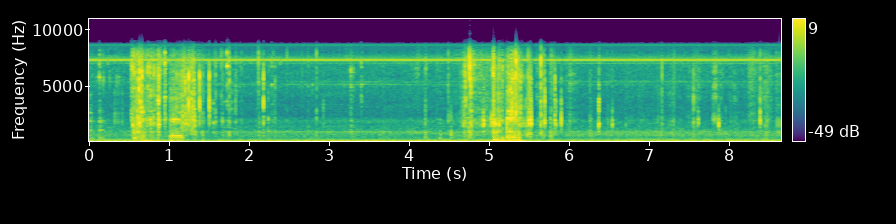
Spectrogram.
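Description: Metal lock pick working in the small pin-tumbler cylinder of a window sash lock: light metallic ticks and scrapes throughout, with a louder rattle about a second in and again about five seconds in. A steady low hum runs underneath.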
